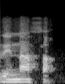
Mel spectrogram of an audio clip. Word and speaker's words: Renaissance: भी बोलते है ना रेना सेंस स्पेलिंग ऐसे लिखी जाती है लेकिन ये होता इसका प्रोनंसिएशन रना सा है क्योंकि ये क्या है फ्रेंच वर्ड है देखो क्वेश्चन ये भी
